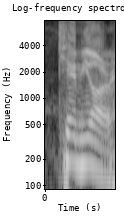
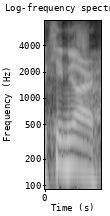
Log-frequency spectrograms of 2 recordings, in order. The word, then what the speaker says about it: Kamyar: Make sure you pronounce it for us real fast. Yeah. Yes. Kamyar, yeah, Kamyar.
